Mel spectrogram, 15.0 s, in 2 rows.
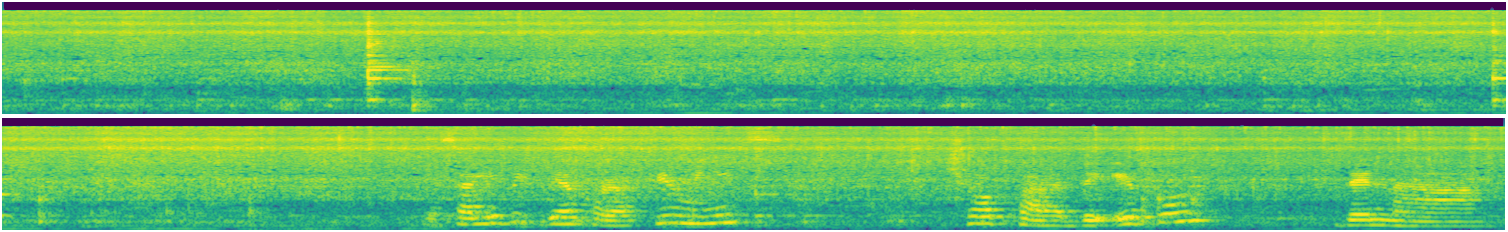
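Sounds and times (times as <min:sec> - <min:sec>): squash sizzling in a pot: 0:00.0 - 0:15.0
wooden spoon knocking metal pot: 0:01.8 - 0:02.3, 0:07.4 - 0:07.9.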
